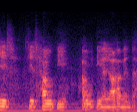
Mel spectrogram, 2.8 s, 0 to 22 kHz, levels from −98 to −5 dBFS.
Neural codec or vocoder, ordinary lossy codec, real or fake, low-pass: codec, 32 kHz, 1.9 kbps, SNAC; none; fake; 14.4 kHz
